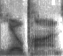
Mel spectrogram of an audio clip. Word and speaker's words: Yaupon: But people say Yaupon, people say Yaupon, the list goes on and on, but the correct pronunciation is Yaupon.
